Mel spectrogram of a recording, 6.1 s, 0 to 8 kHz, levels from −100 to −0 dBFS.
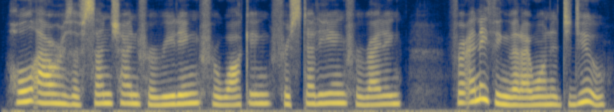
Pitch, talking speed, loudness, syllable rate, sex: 235 Hz, 185 wpm, -17 LUFS, 5.3 syllables/s, female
